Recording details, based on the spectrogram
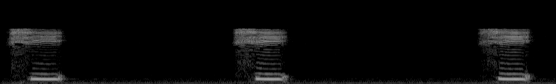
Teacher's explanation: The sound value of the letter I after a palatal such as X is the familiar vowel E. Remember that the palatal consonants are pronounced with the tongue in this same E position.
